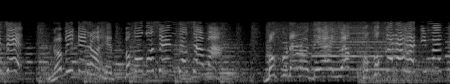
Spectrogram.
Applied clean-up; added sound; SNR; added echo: none; none; none; none.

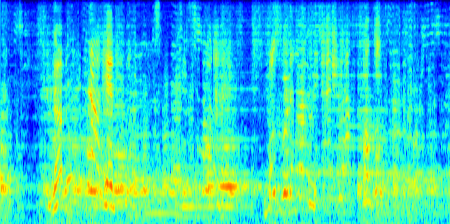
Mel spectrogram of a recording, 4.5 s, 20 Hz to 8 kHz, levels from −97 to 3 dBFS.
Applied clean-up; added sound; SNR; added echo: neural separator model SepFormer DNS4.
